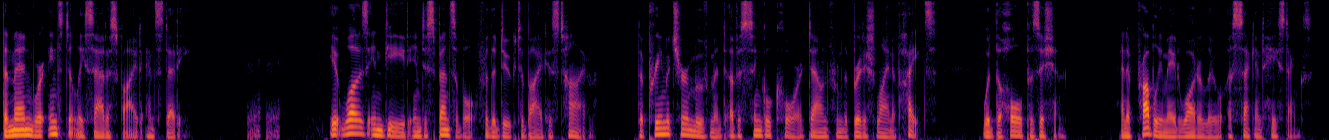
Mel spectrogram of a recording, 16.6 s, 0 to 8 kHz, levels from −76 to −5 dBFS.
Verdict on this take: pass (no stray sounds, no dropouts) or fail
fail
